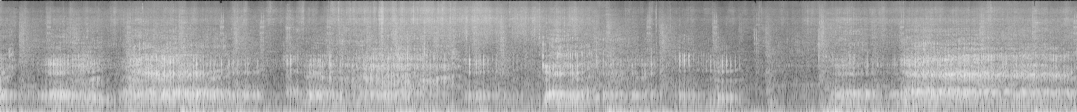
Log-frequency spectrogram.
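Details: American bison bulls in rutting season, fighting at a ranch in British Columbia, Canada: low, throaty bellows rise and fall in long roaring bursts separated by short gaps, with a constant deep rumble and faint background music.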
